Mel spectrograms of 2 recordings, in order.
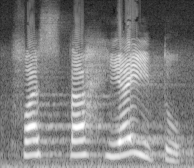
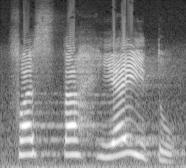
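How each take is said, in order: No difference in how they are said.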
